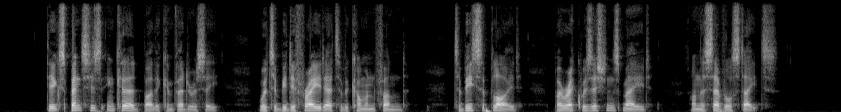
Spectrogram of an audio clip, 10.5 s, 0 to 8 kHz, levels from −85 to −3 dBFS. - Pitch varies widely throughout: No, average, 3.2 semitones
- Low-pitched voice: Yes, low, 125 Hz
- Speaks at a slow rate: No, average, 145 wpm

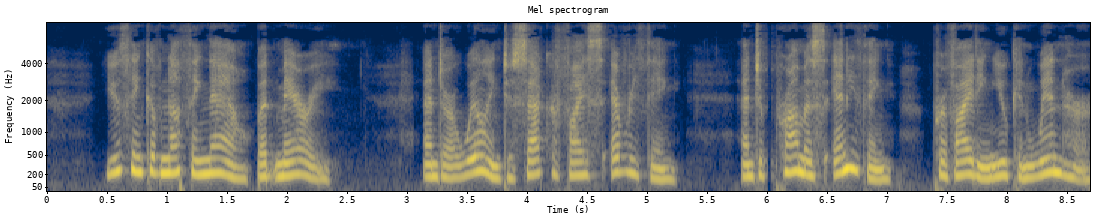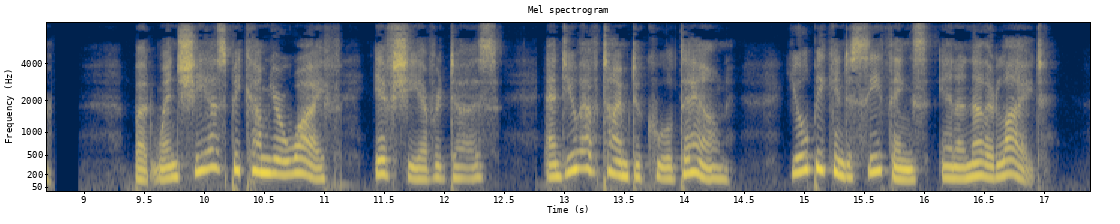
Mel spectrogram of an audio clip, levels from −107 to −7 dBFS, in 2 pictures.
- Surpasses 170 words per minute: No, average, 165 wpm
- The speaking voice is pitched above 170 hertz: Yes, high, 190 Hz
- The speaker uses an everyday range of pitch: No, wide, 6.0 semitones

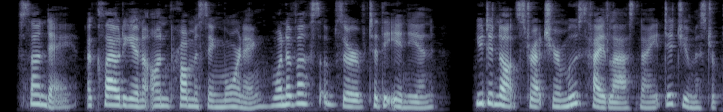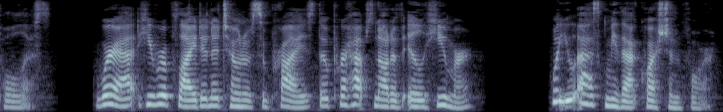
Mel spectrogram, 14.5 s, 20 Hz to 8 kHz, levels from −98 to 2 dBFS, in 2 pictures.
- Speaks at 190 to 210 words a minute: Yes, average, 195 wpm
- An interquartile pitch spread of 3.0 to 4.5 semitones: No, average, 5.1 semitones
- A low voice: No, medium, 185 Hz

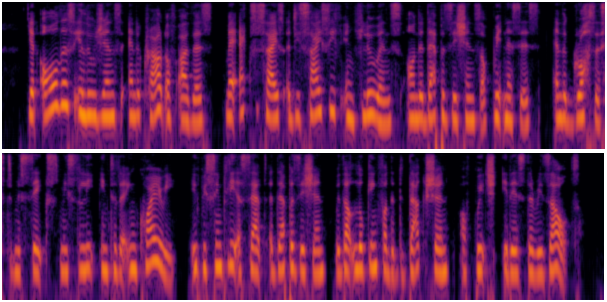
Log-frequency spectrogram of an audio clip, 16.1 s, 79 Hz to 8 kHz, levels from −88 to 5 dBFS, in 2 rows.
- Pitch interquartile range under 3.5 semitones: Yes, narrow, 2.4 semitones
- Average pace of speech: Yes, average, 170 wpm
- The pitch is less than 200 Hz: No, high, 205 Hz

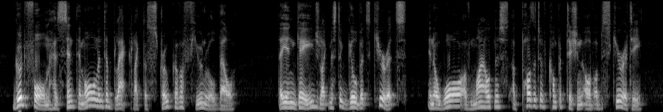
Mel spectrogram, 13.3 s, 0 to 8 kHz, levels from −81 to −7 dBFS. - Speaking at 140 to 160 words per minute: Yes, average, 150 wpm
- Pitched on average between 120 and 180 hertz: Yes, low, 135 Hz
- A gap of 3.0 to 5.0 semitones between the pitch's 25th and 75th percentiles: No, wide, 5.6 semitones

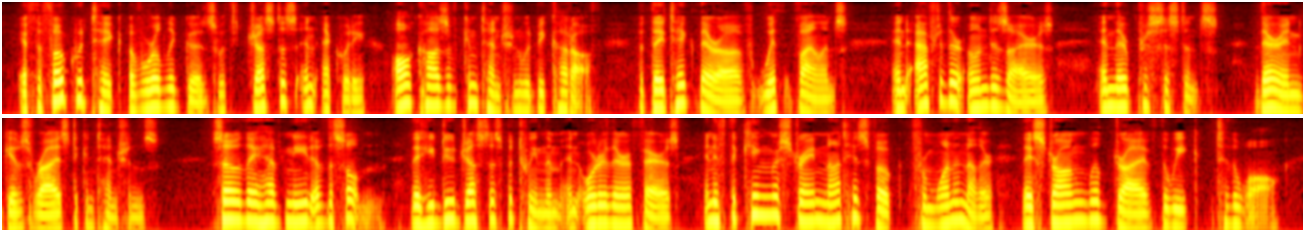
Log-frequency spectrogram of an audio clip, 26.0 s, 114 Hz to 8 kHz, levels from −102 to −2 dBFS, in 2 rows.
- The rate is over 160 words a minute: Yes, average, 175 wpm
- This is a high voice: No, medium, 140 Hz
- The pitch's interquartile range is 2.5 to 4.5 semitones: No, wide, 5.6 semitones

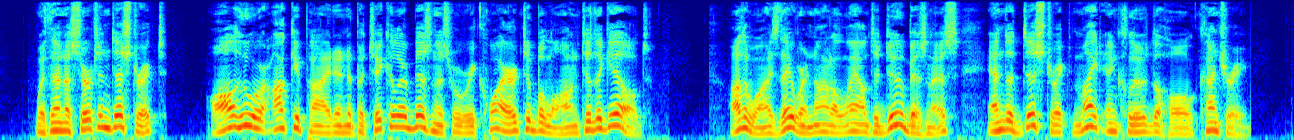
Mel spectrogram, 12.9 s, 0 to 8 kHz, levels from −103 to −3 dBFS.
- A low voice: Yes, low, 125 Hz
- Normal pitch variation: No, wide, 7.6 semitones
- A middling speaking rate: Yes, average, 160 wpm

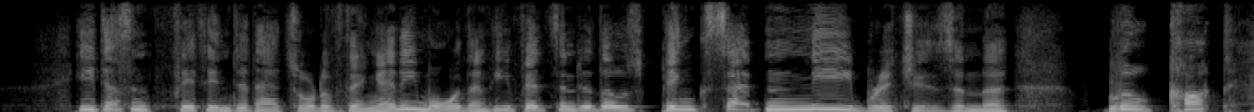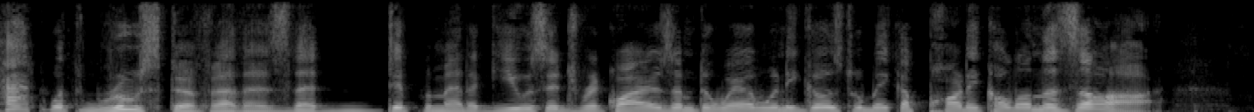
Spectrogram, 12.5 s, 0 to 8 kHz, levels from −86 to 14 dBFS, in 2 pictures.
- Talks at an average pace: No, fast, 215 wpm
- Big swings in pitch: Yes, wide, 6.5 semitones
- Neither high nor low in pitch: Yes, medium, 180 Hz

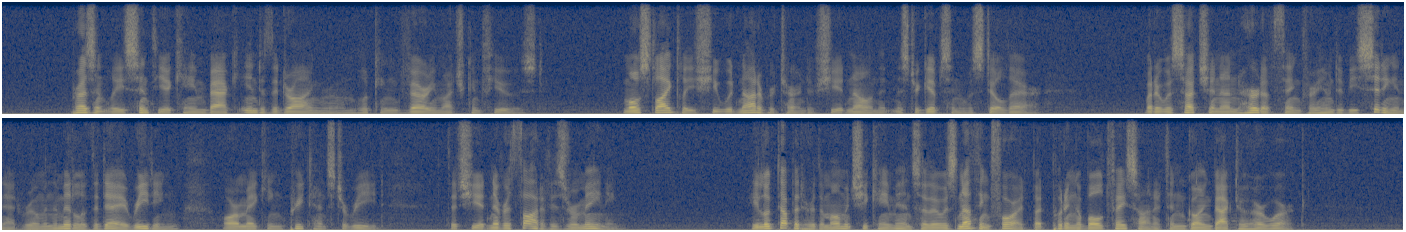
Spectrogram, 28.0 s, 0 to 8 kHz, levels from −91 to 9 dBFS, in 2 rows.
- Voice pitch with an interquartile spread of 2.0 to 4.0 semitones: Yes, average, 3.5 semitones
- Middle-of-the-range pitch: No, low, 105 Hz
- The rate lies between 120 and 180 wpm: No, average, 200 wpm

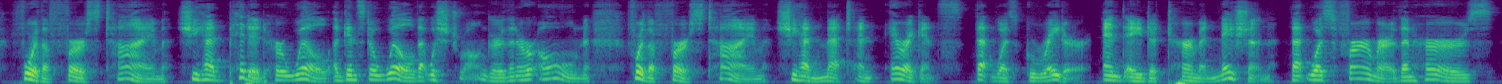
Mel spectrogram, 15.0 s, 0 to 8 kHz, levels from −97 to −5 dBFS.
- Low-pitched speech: No, medium, 145 Hz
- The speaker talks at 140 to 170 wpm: Yes, average, 150 wpm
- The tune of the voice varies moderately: No, wide, 7.1 semitones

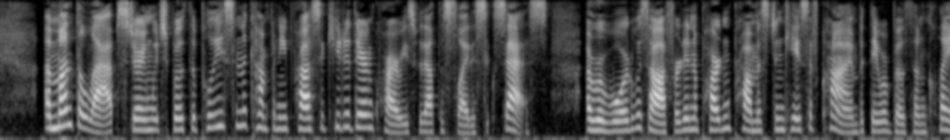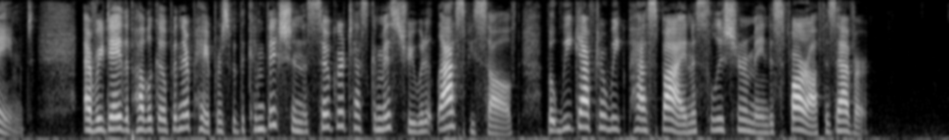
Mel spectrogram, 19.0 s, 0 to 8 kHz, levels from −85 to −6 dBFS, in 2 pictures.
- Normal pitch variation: Yes, average, 4.5 semitones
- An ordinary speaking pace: No, fast, 220 wpm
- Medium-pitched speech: No, high, 230 Hz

